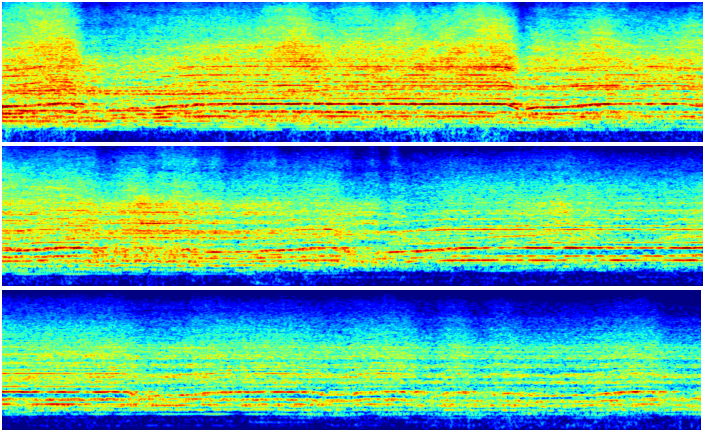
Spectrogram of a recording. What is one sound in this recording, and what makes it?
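Steam locomotives chuff hard as they labour uphill.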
